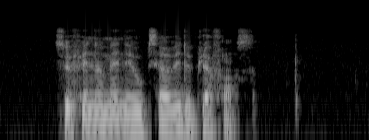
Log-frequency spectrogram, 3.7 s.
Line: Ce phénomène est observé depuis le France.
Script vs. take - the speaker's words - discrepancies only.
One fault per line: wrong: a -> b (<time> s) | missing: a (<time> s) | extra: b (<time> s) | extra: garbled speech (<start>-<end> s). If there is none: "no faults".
wrong: le -> la (2.0 s)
